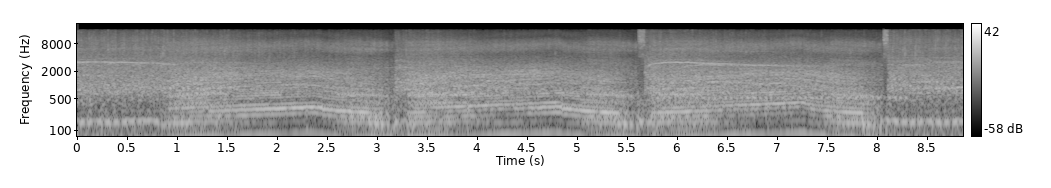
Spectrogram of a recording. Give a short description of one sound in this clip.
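A motorcycle engine revs up hard again and again.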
